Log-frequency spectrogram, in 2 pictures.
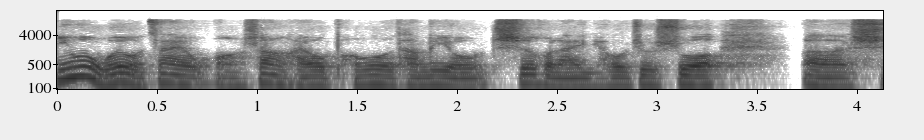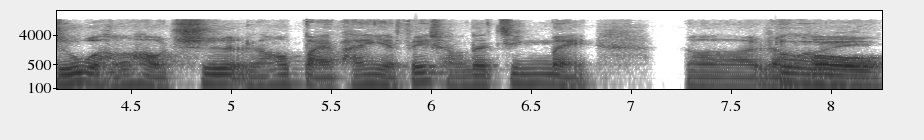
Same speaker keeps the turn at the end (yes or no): yes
